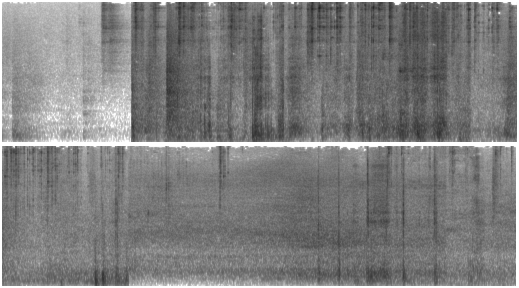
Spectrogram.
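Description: Near silence for about two seconds, then close-up clattering, knocking and rattling of a plastic storage box and its contents as it is carried along with the camera resting on its lid. From about ten seconds in the knocks thin out into a steadier, quieter street noise.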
